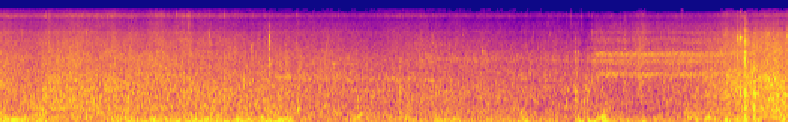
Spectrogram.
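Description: Center-console fishing boat running across the water: a low engine drone under the rush of water and wind noise on the microphone. A faint high whine comes in near the end.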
